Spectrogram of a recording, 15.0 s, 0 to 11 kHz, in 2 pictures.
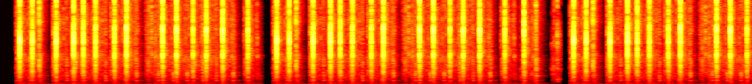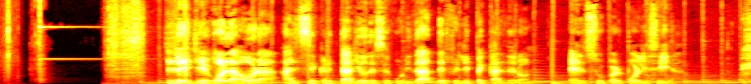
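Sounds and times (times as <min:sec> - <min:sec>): typewriter keystrokes clacking: 0:00.2 - 0:07.8
typewriter bell ding: 0:07.8 - 0:09.4.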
